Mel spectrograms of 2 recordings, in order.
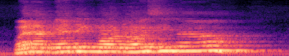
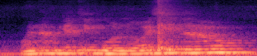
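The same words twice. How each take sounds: First: It is said at a louder volume. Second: It is said at a quieter volume.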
